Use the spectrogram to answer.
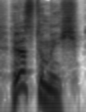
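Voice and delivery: insistent shouted question; shouting. A narrator's reading. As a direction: yell up to be heard. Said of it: "schrie er".

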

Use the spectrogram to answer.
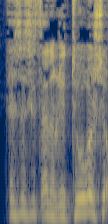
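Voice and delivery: ordinary delivery, nothing marked

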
